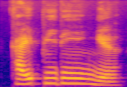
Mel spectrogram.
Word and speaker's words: caipirinha: Caipirinha. Vous voyez que le plus fort, c'est les rinha. Caipirinha.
